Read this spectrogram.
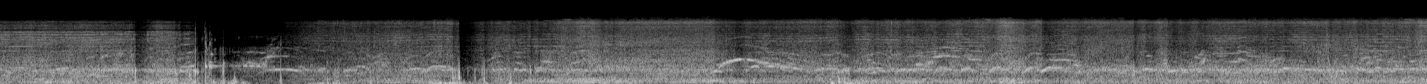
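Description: A man splashes as he swims through the water.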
